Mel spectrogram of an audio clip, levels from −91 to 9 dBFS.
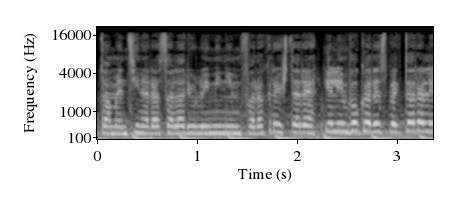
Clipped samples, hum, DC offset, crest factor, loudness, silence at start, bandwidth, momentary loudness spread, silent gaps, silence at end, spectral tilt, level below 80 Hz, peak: under 0.1%; none; under 0.1%; 14 dB; -17 LUFS; 0 s; 17 kHz; 4 LU; none; 0 s; -5 dB/octave; -28 dBFS; -4 dBFS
